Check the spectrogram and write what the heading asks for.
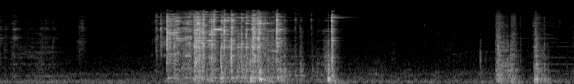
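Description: Plasma-cut 1095 steel knife blanks clattering against one another in a cardboard box as they are shuffled: a dense metallic rattle lasting about a second and a half, then a single clink, and two more sharp clinks near the end.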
